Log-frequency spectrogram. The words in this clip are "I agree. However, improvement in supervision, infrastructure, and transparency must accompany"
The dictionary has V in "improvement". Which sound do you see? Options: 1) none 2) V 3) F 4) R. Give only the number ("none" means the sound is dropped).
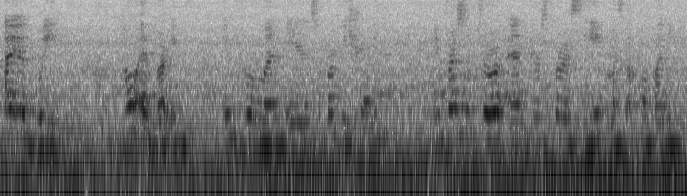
1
